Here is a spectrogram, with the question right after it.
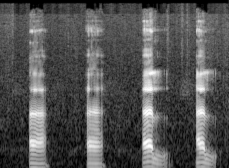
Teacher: আচ্ছা, এই প্রথম আয়াতের আমরা যদি মাখরাজ সহকারে দেখি তাহলে প্রথমটা হচ্ছে কি হামজা, প্রথম একদম হলকের শুরু থেকে উচ্চারণ হামজা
